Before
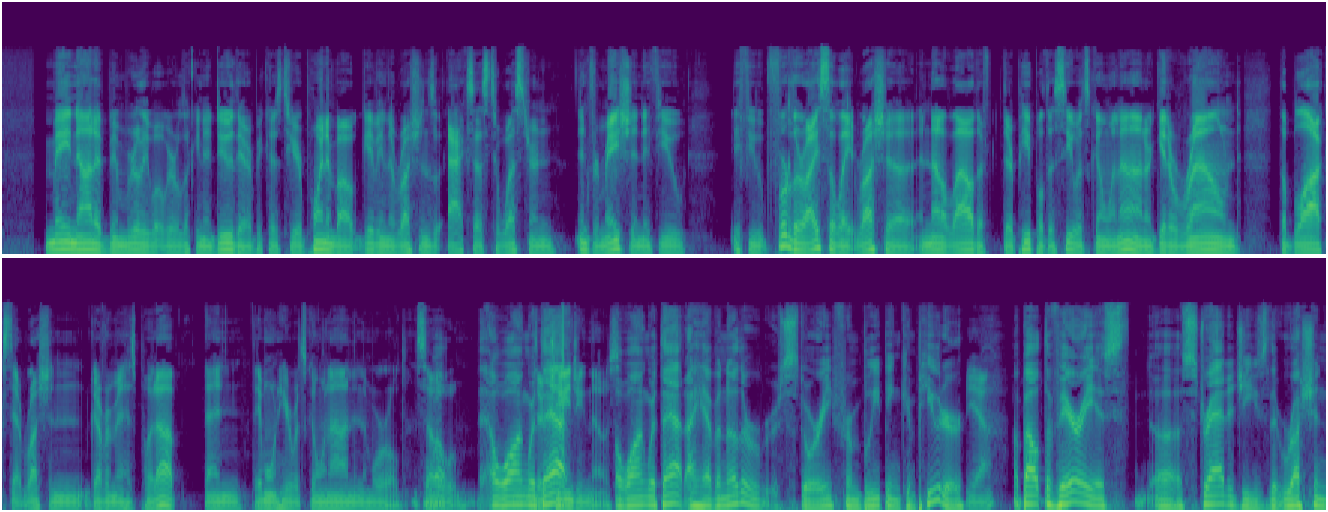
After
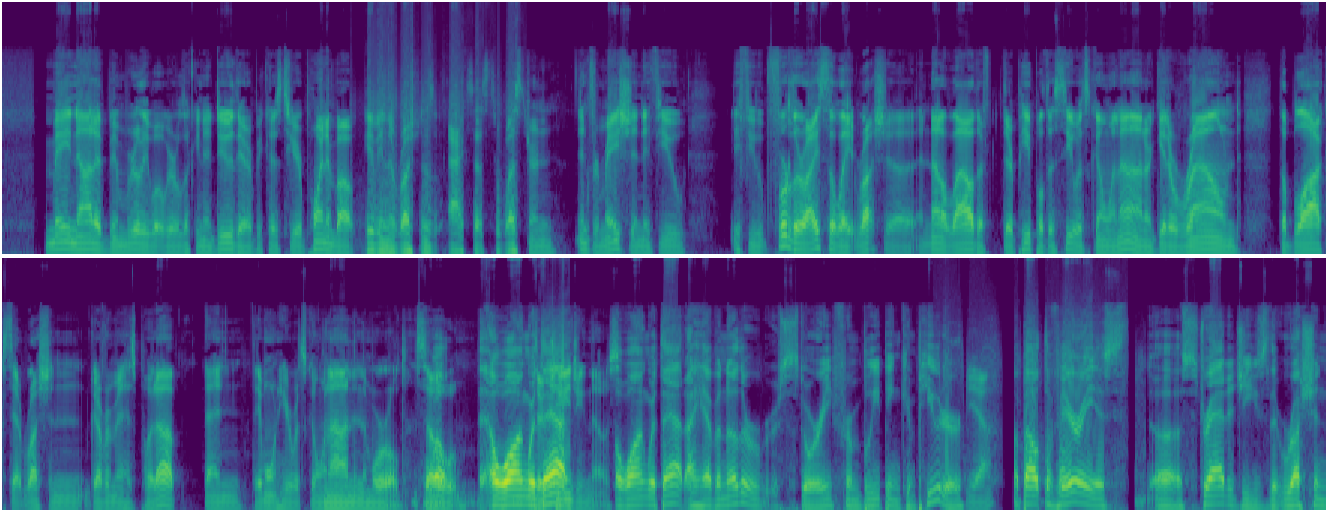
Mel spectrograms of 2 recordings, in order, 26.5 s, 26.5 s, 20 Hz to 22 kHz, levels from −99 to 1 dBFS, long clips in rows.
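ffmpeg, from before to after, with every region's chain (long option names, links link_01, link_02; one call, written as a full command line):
ffmpeg -i in.wav -filter_complex "[0:a]asettb=1/sr,asplit=3[link_01][link_02][link_03];[link_01]atrim=end=3.464[link_04];[link_02]atrim=start=3.46:end=5.25,asetpts=PTS-STARTPTS,afade=type=in:duration=0.004:curve=qsin,afade=type=out:start_time=1.786:duration=0.004:curve=qsin,aeval=exprs='val(0)+0.5*0.0141*sgn(val(0))':channel_layout=same,equalizer=frequency=66:width=0.58:gain=10,agate=range=-25dB:threshold=-27dB:ratio=16:release=100:detection=peak[link_05];[link_03]atrim=start=5.246[link_06];[link_04][link_05]acrossfade=duration=0.004:curve1=hsin:curve2=qsin[link_07];[link_07][link_06]acrossfade=duration=0.004:curve1=qsin:curve2=hsin,asettb=1/sr,asplit=3[link_08][link_09][link_10];[link_08]atrim=end=8.654[link_11];[link_09]atrim=start=8.65:end=9.29,asetpts=PTS-STARTPTS,afade=type=in:duration=0.004:curve=qsin,afade=type=out:start_time=0.636:duration=0.004:curve=qsin,bandreject=frequency=4200:width=12,acompressor=threshold=-35dB:ratio=12:attack=3.2:release=140:knee=1:detection=peak[link_12];[link_10]atrim=start=9.286[link_13];[link_11][link_12]acrossfade=duration=0.004:curve1=hsin:curve2=qsin[link_14];[link_14][link_13]acrossfade=duration=0.004:curve1=qsin:curve2=hsin,asettb=1/sr,asplit=3[link_15][link_16][link_17];[link_15]atrim=end=16.454[link_18];[link_16]atrim=start=16.45:end=18.92,asetpts=PTS-STARTPTS,afade=type=in:duration=0.004:curve=qsin,afade=type=out:start_time=2.466:duration=0.004:curve=qsin,lowpass=8900,acontrast=77[link_19];[link_17]atrim=start=18.916[link_20];[link_18][link_19]acrossfade=duration=0.004:curve1=hsin:curve2=qsin[link_21];[link_21][link_20]acrossfade=duration=0.004:curve1=qsin:curve2=hsin,asettb=1/sr,asplit=3[link_22][link_23][link_24];[link_22]atrim=end=22.544[link_25];[link_23]atrim=start=22.54:end=24.68,asetpts=PTS-STARTPTS,afade=type=in:duration=0.004:curve=qsin,afade=type=out:start_time=2.136:duration=0.004:curve=qsin,acrusher=bits=8:mix=0:aa=0.5,highshelf=frequency=7300:gain=-9.5,asoftclip=type=hard:threshold=-21.5dB[link_26];[link_24]atrim=start=24.676[link_27];[link_25][link_26]acrossfade=duration=0.004:curve1=hsin:curve2=qsin[link_28];[link_28][link_27]acrossfade=duration=0.004:curve1=qsin:curve2=hsin,deesser=0.9,equalizer=frequency=125:width_type=o:width=1:gain=-11,equalizer=frequency=250:width_type=o:width=1:gain=-7,equalizer=frequency=500:width_type=o:width=1:gain=11,equalizer=frequency=1000:width_type=o:width=1:gain=3,equalizer=frequency=2000:width_type=o:width=1:gain=-5,equalizer=frequency=4000:width_type=o:width=1:gain=11" out.wav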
